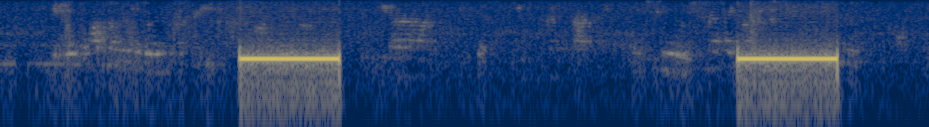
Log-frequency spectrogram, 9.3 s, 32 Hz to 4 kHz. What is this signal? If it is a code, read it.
Ringback tone (Europe, 425 Hz), with speech.
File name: out- -2004- - - .64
